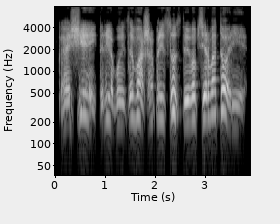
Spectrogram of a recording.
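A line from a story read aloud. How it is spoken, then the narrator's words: Hoarse speaker crackle. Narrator (Russian): прохрипел динамик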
